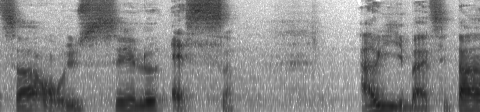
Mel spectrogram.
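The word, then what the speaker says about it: С: comme ça qu'elle s'appelle c'est un S ça fera le son ce comme comme notre s à nous et et voilà donc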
